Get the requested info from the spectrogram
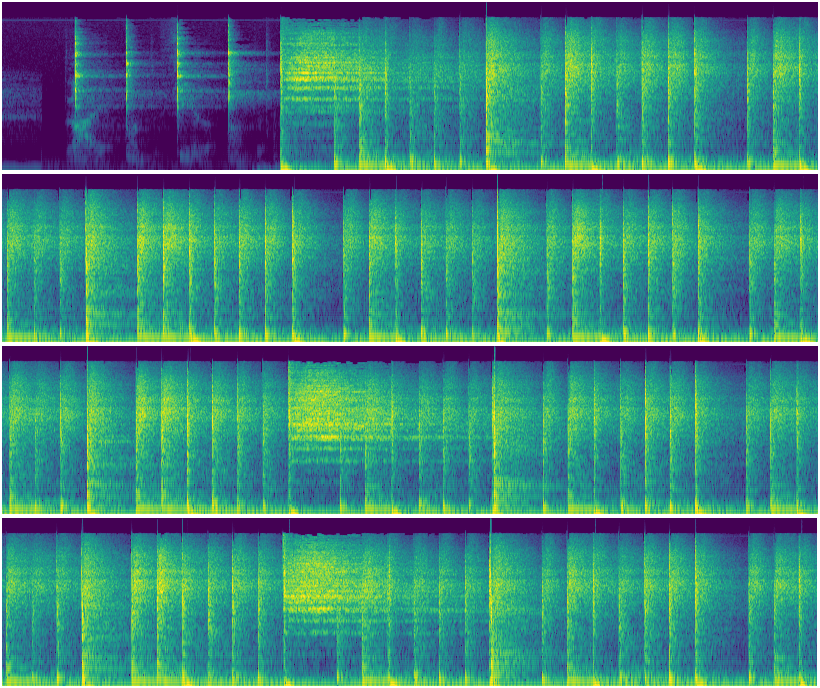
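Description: Four evenly spaced count-in clicks, then a full drum kit playing a groove. A steady bass-drum pulse runs under snare strokes and tom runs that fall from the rack toms to the floor tom, repeating about every two seconds. Cymbal crashes ring out about two-thirds of the way through and again near the end.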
